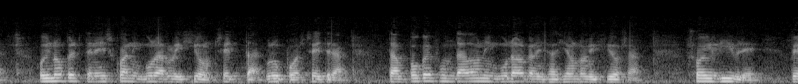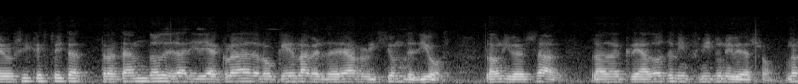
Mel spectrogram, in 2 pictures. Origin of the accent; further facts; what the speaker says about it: Inca, Balearic Islands, Spain; now in Palma, Spain; soy mallorquín, natural de Inca, un pueblo en el centro de la isla de Mallorca. Desde muy joven vivo en Palma de Mallorca.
